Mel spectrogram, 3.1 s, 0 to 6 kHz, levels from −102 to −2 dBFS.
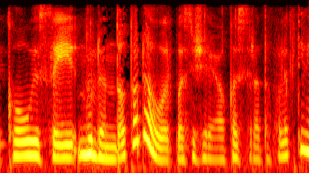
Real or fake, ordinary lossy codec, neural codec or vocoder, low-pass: real; AAC, 32 kbps; none; 5.4 kHz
